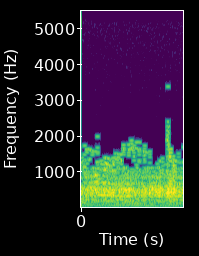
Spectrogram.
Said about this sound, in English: But you said they'd be marching. First the bombers, dear. They led the way. Oh, Mama, they're beautiful.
